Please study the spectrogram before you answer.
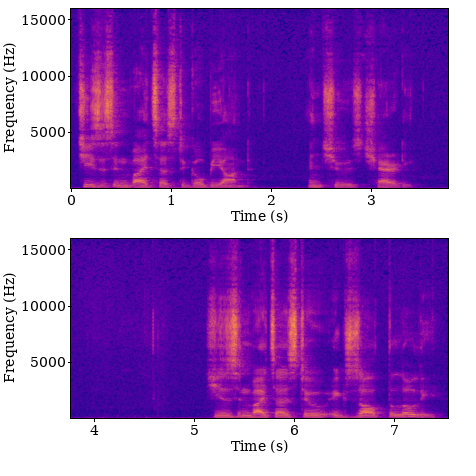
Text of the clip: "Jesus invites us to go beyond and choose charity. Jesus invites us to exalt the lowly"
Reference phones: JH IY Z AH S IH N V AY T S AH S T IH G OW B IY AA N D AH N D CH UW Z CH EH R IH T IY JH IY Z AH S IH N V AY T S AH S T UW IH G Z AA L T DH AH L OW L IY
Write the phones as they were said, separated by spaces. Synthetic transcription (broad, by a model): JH IY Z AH S IH N V AY T S AH S T IH G OW B IY AA N D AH N CH UW Z CH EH R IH T IY JH IY Z AH S IH N V AY T S AH S T UW IH G Z AA L T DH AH L OW L IY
